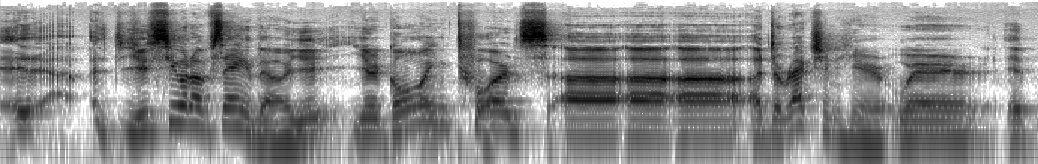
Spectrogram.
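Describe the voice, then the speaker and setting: Speaking in a mid-range voice, this young man from Brazil coaches MBA applicants in a relaxed video lesson. His delivery is lively and playful, and he keeps restarting sentences partway through.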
